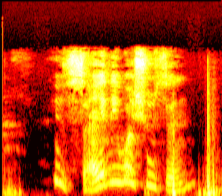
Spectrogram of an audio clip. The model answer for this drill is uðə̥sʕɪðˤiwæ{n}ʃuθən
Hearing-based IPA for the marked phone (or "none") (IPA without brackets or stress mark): none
